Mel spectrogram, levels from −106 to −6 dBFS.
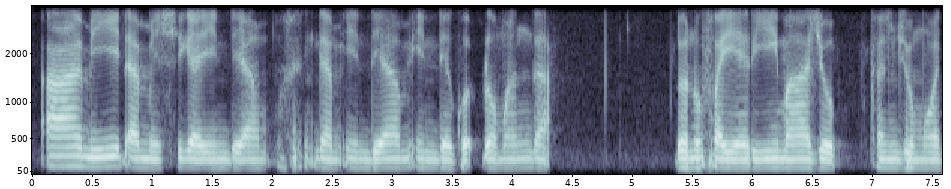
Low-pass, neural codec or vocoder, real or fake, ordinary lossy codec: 3.6 kHz; codec, 16 kHz, 6 kbps, DAC; fake; none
